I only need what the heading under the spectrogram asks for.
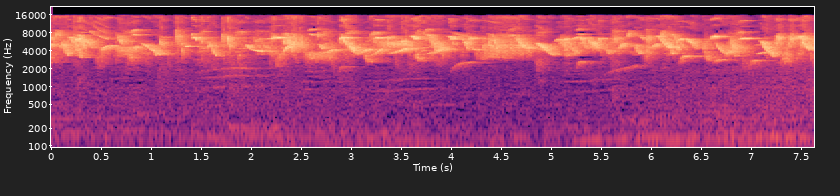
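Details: Adult male Western Citrils in morning sun, shortly before breeding, sing as a group: an unbroken mass of high, quick chirps, trills and warbling notes from many overlapping birds, with a faint low background hum.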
